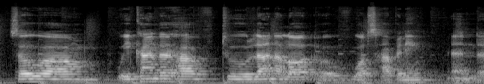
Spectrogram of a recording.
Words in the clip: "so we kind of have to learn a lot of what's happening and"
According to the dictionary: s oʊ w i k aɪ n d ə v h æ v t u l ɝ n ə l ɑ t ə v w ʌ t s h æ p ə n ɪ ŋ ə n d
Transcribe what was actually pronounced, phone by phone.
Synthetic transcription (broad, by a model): s oʊ w i k aɪ n d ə h æ v t u l ɝ n ə l ɑ t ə w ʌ t s h æ p ə n ɪ ŋ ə n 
